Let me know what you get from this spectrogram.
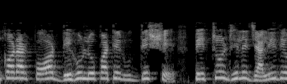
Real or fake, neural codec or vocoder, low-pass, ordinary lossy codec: real; none; 7.2 kHz; none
